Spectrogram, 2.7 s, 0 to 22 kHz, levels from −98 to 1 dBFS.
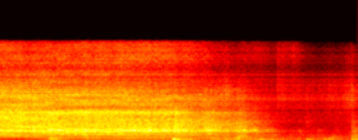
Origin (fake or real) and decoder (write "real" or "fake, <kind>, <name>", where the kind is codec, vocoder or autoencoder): fake, autoencoder, DAC-VAE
